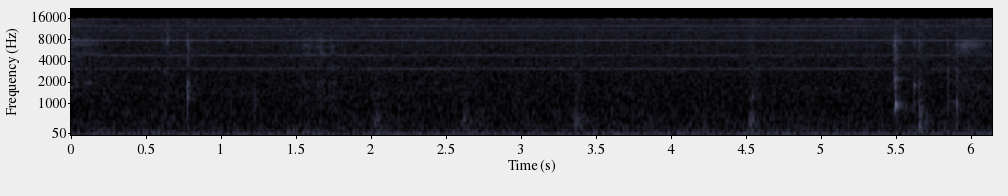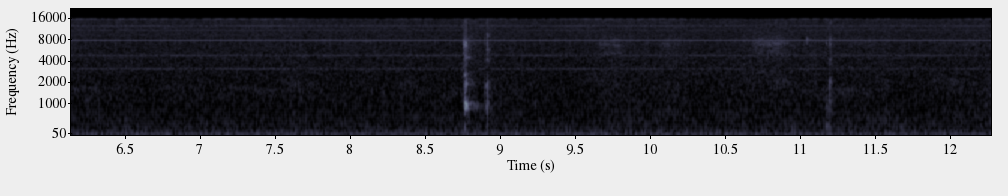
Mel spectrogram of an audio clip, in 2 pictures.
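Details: Person with hiccups: about three faint, abrupt clicking hiccups, spaced irregularly, over steady background hiss.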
